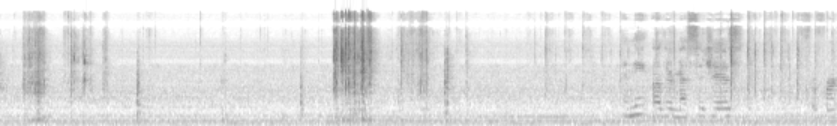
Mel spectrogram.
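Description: Cards shuffle and riffle between hands.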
